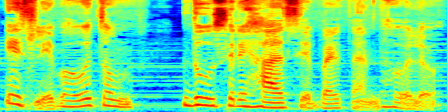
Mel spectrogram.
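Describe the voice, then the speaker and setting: Brief: woman voicing a scolding cartoon mother-in-law, mellow and lowered, soft music under. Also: big pitch swings, measured pace, creaky, exaggerated voice.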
